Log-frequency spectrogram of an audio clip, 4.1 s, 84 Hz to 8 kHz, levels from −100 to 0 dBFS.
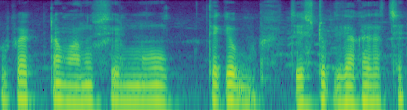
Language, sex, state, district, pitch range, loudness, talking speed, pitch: Bengali, male, West Bengal, North 24 Parganas, 115-125 Hz, -20 LUFS, 130 wpm, 120 Hz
